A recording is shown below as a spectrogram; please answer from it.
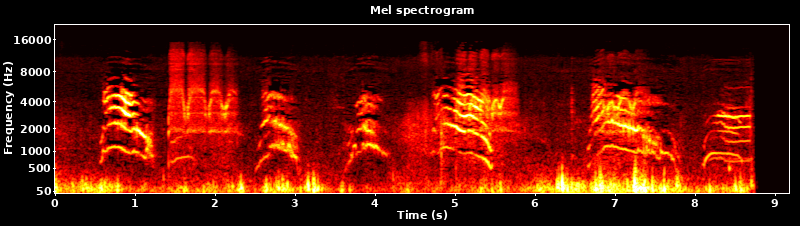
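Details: Cats giving a rapid run of meows, arched harmonic calls alternating with harsher, noisier wails, about eight in nine seconds, over continuous low rumbling background noise.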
